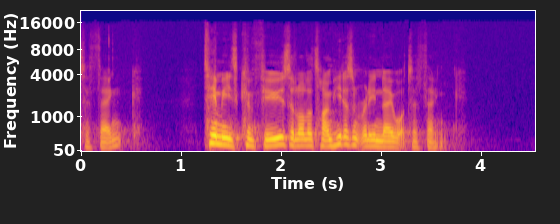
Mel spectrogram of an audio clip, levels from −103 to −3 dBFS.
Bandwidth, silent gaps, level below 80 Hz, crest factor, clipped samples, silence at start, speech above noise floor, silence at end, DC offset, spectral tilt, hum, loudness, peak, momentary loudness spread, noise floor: 13.5 kHz; none; -62 dBFS; 20 dB; under 0.1%; 0 s; 51 dB; 0.95 s; under 0.1%; -7 dB/octave; none; -19 LUFS; 0 dBFS; 18 LU; -70 dBFS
